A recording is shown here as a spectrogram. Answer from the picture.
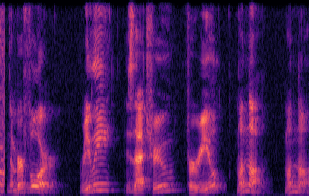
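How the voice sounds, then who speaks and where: Moving through very wide pitch swings, a man speaks in a high pitch at a very slow pace. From Busan, South Korea. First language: Korean. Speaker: language teacher. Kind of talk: casual talk to camera.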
